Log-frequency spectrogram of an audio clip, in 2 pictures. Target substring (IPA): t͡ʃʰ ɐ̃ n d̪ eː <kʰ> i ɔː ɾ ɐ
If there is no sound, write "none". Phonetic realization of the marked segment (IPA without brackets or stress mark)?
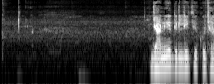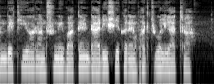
kʰ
